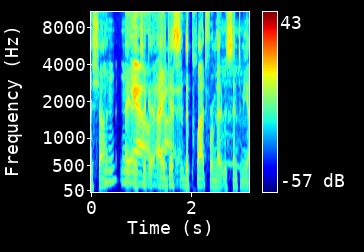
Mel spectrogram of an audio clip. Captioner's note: Kristen gasps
